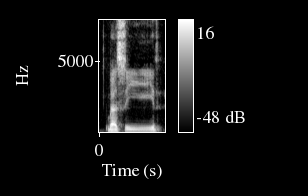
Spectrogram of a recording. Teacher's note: Kemudian ro dibaca tipis karena di belakangnya ada huruf ya sukun. Nah, kalau kita berhenti pada huruf ro, maka huruf ro-nya dibaca tipis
